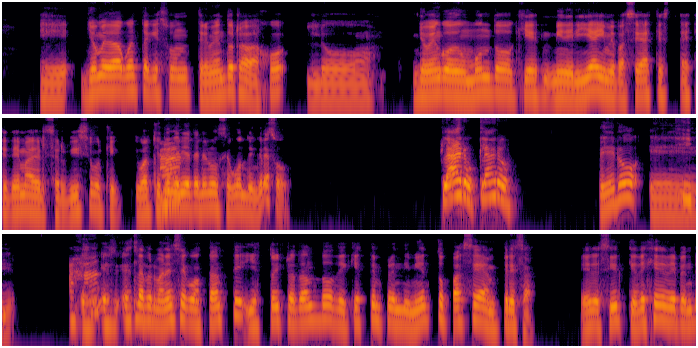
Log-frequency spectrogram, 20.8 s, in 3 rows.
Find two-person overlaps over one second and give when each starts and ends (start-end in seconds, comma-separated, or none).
none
